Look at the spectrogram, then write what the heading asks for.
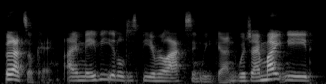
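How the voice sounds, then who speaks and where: A woman's voice: fairly low pitch, lively intonation, quick pace, bright, forceful tone. A woman book vlogger chatting casually to camera, enthusiastic and full of "like" fillers. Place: home room surrounded by books.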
